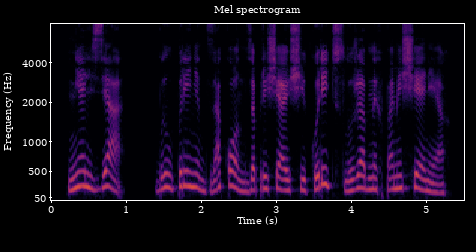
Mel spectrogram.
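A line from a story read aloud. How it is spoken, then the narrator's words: Yelled. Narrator (Russian): заорал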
